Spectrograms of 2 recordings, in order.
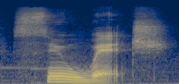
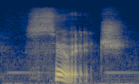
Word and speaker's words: sewage: answer was very simple it's simply wrong to say it like sue witch but we do add a tiny bit of what sound between su and itch so it should be sewage sewage you see when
